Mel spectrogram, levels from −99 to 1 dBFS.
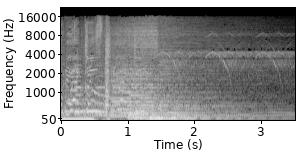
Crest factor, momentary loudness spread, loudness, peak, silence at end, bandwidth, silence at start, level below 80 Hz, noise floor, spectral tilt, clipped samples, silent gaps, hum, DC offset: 16 dB; 19 LU; -14 LUFS; 0 dBFS; 0 s; 17 kHz; 0 s; -20 dBFS; -34 dBFS; -4.5 dB/octave; under 0.1%; none; none; under 0.1%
